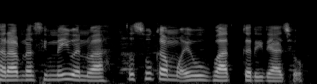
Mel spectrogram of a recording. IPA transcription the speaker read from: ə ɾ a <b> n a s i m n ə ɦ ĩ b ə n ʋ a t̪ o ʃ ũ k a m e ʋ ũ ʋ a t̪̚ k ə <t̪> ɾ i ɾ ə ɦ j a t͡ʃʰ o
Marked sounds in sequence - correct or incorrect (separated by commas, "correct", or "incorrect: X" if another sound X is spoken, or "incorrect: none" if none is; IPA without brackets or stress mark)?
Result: correct, incorrect: none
